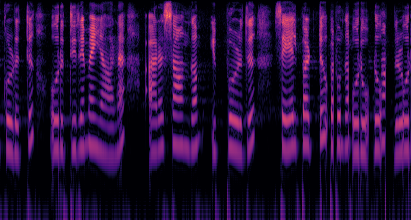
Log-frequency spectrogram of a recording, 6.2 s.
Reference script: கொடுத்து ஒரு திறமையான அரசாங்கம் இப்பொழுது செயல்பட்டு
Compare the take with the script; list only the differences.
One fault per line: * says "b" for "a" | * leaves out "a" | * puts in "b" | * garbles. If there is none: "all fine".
* garbles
